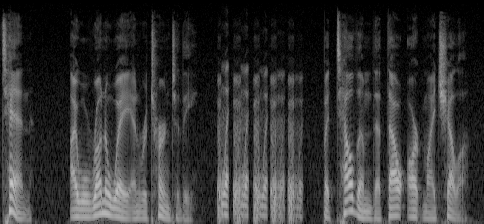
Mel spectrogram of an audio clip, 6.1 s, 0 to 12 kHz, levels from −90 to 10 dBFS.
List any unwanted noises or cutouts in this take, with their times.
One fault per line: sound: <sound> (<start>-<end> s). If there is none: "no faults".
sound: laugh (2.7-3.8 s)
